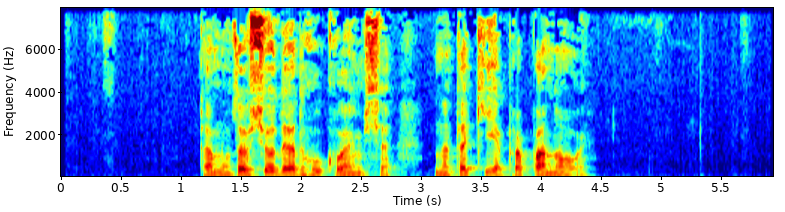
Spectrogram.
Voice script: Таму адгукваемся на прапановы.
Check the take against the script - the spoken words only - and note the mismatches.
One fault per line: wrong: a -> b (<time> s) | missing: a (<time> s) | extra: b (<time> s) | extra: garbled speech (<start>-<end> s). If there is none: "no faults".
extra: заўсёды (1.5 s)
extra: такія (3.4 s)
